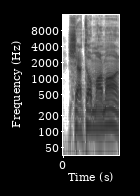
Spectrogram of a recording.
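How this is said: It is said in an exaggerated French accent.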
